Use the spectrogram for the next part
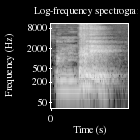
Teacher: building up pressure behind the lips and then letting them flap about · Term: bilabial version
